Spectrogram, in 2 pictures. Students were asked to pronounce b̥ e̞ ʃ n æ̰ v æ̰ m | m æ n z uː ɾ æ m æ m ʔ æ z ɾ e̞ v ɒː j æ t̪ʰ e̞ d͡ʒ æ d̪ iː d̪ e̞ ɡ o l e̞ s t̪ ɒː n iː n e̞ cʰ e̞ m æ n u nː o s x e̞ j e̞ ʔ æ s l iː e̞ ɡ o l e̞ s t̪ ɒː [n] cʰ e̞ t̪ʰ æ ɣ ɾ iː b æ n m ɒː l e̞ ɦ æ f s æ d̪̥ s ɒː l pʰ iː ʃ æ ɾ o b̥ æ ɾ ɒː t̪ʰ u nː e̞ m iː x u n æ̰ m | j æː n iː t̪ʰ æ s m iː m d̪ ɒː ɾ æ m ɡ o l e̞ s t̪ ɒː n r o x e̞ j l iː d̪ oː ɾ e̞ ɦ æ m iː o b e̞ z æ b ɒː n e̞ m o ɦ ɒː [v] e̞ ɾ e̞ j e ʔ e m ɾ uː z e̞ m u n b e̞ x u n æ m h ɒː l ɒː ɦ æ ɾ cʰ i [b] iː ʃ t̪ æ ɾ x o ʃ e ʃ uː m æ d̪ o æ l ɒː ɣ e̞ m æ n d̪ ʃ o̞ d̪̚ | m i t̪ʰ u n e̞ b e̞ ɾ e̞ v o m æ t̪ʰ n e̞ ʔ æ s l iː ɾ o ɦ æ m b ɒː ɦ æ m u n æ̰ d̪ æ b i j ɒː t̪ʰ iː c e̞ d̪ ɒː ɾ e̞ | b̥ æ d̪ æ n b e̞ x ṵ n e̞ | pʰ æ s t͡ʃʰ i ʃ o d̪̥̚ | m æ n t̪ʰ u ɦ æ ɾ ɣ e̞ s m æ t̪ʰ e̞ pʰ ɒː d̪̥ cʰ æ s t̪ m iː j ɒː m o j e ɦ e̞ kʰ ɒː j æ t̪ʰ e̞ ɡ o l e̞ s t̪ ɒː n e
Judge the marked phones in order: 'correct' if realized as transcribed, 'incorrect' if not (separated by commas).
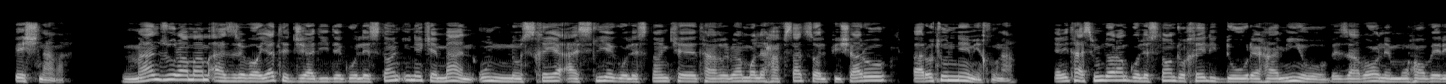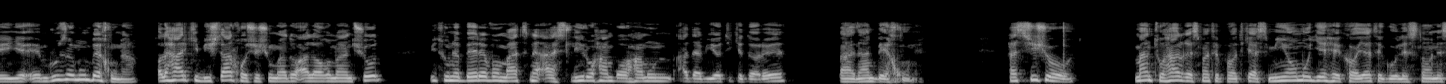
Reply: correct, correct, correct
